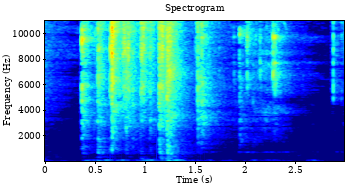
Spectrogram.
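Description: Close, busy clatter of typing on a computer keyboard while writing a short line of JavaScript, with quick runs of keystrokes and brief pauses between them.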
